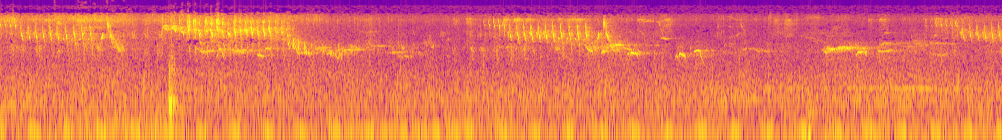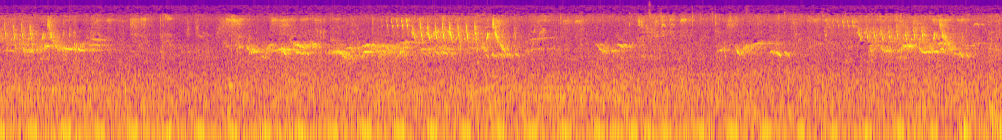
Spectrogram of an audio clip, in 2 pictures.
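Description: A songbird singing faintly, repeating a short phrase of rapid trilled notes about every six seconds, over a steady low background rumble.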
